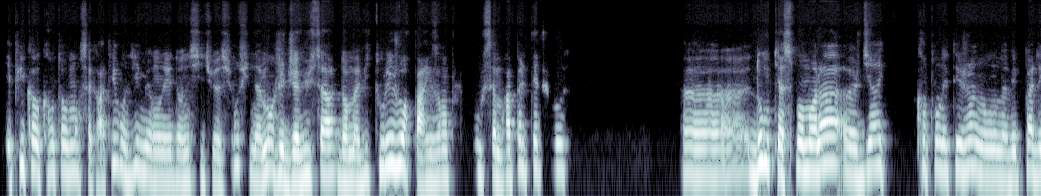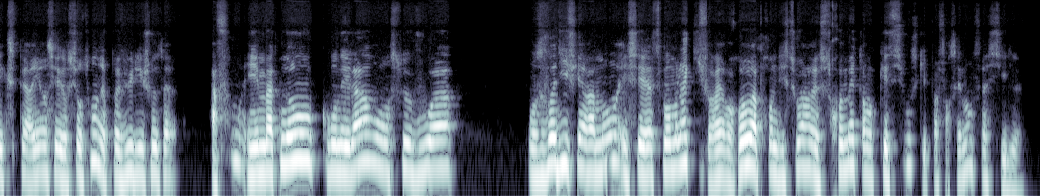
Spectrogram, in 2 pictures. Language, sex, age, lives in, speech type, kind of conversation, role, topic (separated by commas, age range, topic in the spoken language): French, male, 50-54, France, conversation, unstructured, none, Comment l’histoire peut-elle nous aider à éviter de répéter les erreurs du passé ?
